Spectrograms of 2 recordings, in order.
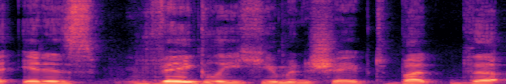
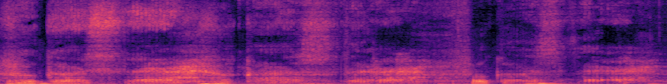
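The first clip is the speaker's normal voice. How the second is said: slow, whispered muttering; 10 semitones lower, 12 dB quieter than usual. Voicing a slack-jawed butler creature on the stairs: muttering creature voice. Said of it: "you hear it muttering to itself".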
